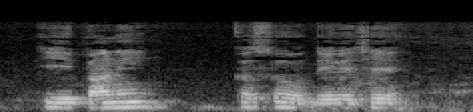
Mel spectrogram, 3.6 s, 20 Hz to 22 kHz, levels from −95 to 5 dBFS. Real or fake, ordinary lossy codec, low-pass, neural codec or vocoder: real; AAC, 32 kbps; 10.8 kHz; none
